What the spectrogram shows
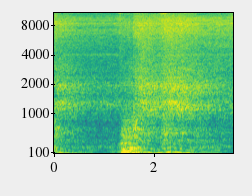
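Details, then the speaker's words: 1998 Saturn after head gasket replacement, cold in open loop: starts right up, throttle blip bogs and nearly stalls before settling; O2 sensor bank 1 sensor 1 rising, fuel trims pulling fuel strongly; stumble on throttle. "Starts right up. See what happens. I just gave it a little throttle and it actually almost died."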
